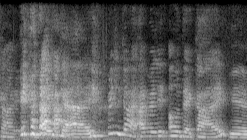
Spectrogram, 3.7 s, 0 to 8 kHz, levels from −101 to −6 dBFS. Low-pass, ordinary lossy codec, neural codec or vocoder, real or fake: none; none; none; real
